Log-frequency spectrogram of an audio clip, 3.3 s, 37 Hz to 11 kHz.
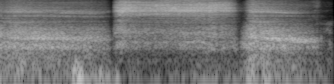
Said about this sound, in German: Das heißt, wir atmen tief in den Bauch, dann in den Brustbereich und dann bis hier oben. So, und das macht Wim Hof 30 Mal oder 40 Mal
